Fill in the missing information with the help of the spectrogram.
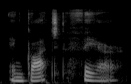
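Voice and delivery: plain reading voice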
